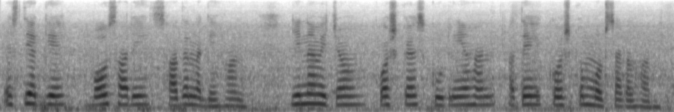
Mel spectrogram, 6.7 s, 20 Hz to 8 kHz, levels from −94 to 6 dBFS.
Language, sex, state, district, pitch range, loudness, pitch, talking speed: Punjabi, male, Punjab, Kapurthala, 200-230 Hz, -17 LUFS, 220 Hz, 140 wpm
